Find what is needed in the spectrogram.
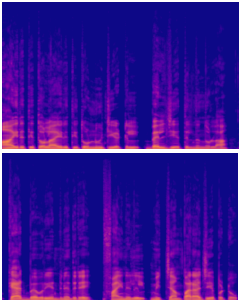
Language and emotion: Malayalam, neutral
